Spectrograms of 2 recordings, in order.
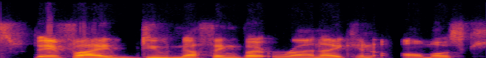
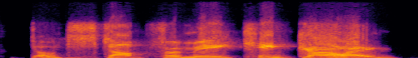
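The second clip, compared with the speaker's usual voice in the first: high, swooping, drawn-out yell; 8 semitones higher, 5 dB louder than usual. Voicing a character who urges another to flee: yelling in character. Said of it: "I'm just gonna yell".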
